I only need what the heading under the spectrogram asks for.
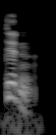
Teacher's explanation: The final D and T sounds are often cut short or almost entirely omitted.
